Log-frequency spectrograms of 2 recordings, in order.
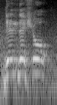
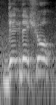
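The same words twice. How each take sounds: The two takes are said the same way.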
